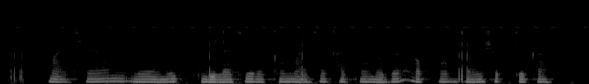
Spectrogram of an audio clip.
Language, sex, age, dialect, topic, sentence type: Marathi, male, 18-24, Standard Marathi, banking, question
